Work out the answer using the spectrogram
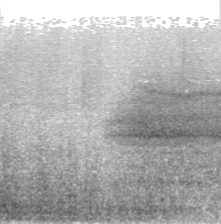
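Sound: thunder rumbling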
